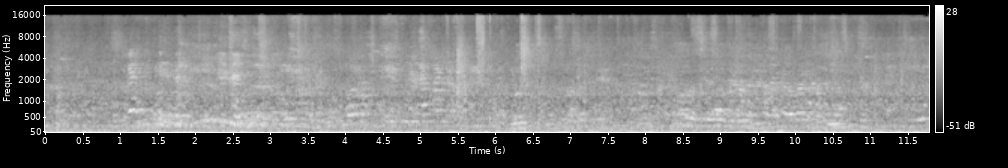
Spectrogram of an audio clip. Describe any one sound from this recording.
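People talk in a murmur a little way off.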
